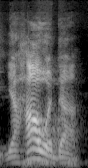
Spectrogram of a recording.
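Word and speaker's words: יהודה: That how you pronounce that in Hebrew is Yahawadah.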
